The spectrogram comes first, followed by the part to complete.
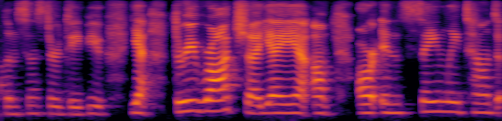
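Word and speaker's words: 3RACHA: Yeah, Three Racha, yeah, are insanely talented. Or is it Suri Lacha? That's how it's pronounced in Korean. I should probably say the Korean way.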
